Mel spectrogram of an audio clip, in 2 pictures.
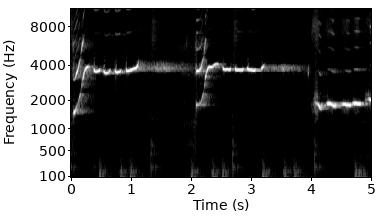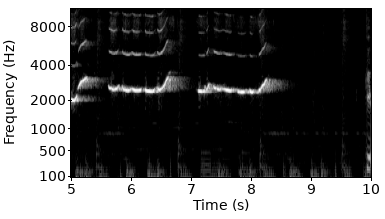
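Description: Sheepdog herding whistle blown in a series of held, high whistles: two very high ones that each sweep up quickly and hold for about a second, then three somewhat lower ones, each held about a second and sliding up at the end.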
